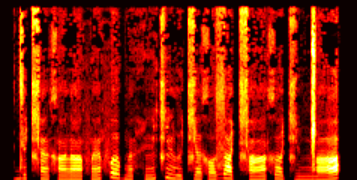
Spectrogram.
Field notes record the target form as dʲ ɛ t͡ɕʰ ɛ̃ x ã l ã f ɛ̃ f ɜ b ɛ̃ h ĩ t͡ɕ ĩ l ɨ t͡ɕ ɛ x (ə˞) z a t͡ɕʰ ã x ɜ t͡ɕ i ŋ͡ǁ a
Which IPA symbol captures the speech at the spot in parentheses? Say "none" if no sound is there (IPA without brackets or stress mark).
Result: ʌ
